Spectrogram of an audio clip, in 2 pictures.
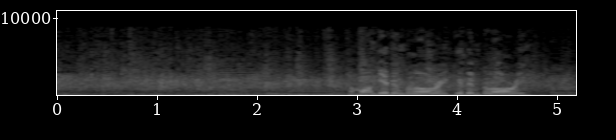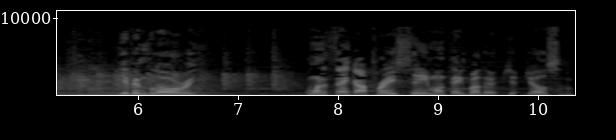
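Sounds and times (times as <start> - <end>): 
church congregation applauding during a morning service: 0.0 - 8.9
speech: 3.0 - 4.9, 5.8 - 6.8, 7.7 - 10.3.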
